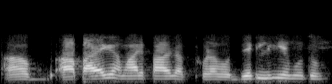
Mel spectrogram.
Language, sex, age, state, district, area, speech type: Hindi, male, 60+, Rajasthan, Karauli, rural, conversation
